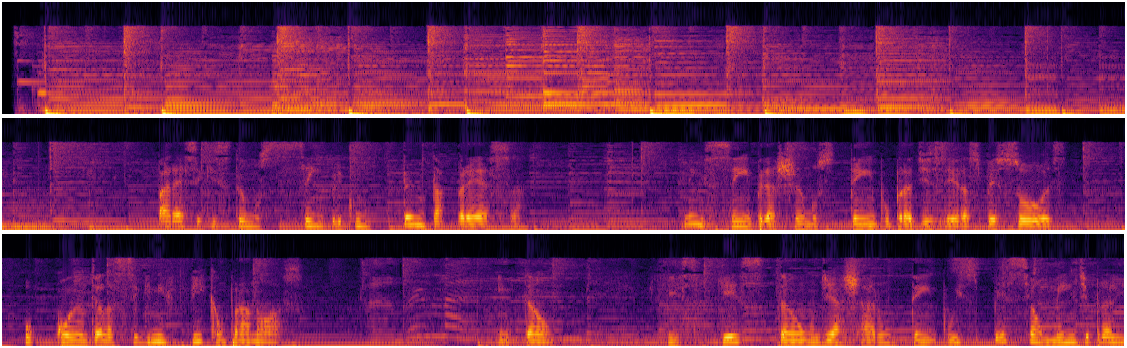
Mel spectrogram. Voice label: Telemensagem Romântica - Voz Masculina - Mensagem de Amor

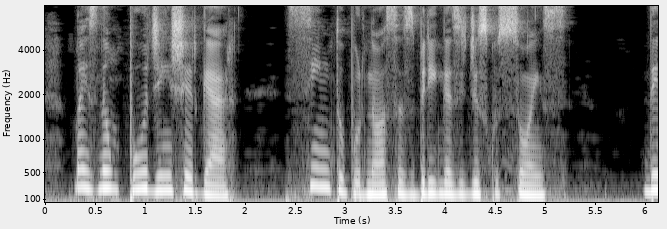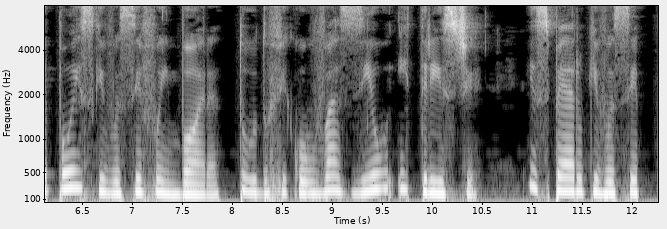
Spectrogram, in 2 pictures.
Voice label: Perdão Feminino, Telemensagens, Só Voz; Telemensagens 2017

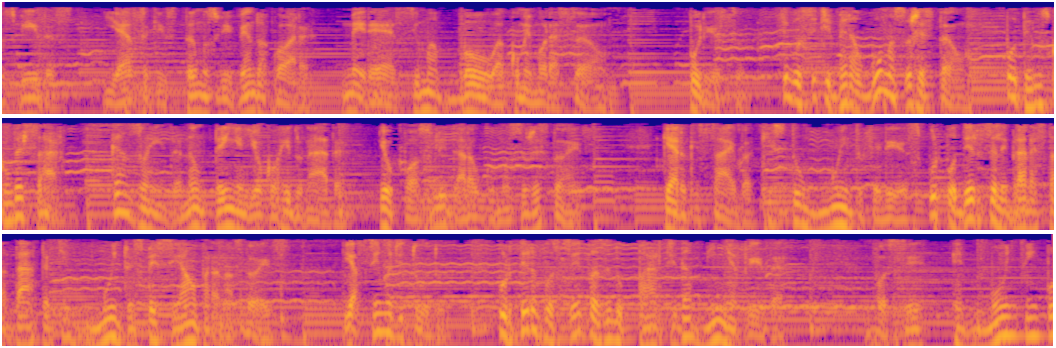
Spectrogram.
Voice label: Aniversário Namoro Masculino

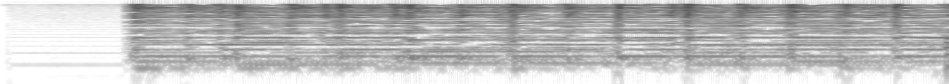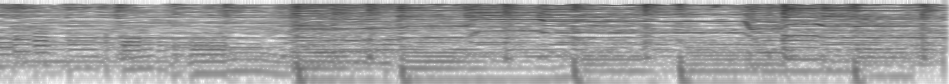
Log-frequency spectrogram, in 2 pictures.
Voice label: Aniversário Sertanejo Esposa Masculino; ANIVERSARIO romantico

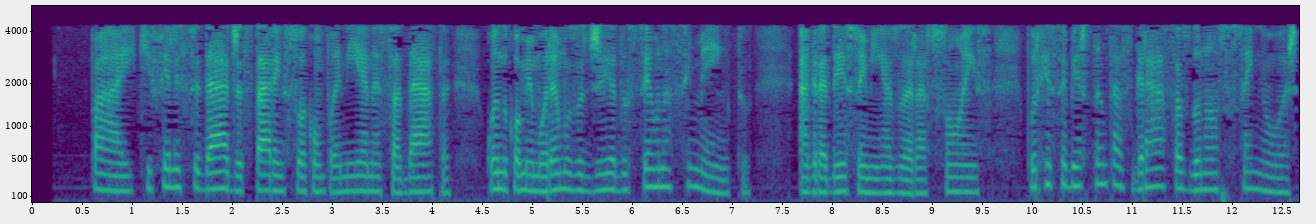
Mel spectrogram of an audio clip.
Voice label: Aniversário Pai Evangélico Feminino; Aniversarios; Telemensagens; Telemensagens 2017

